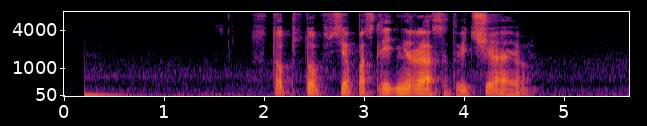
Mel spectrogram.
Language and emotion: Russian, angry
